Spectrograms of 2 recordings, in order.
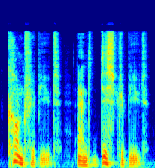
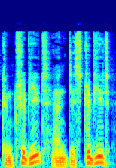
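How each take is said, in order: First: The stress falls on the first syllable. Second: The stress falls on the second syllable. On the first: This is the newer pronunciation now spreading. "the old tendency has been at work" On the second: This is the older established pronunciation. "Once, to all appearance, fixed irreversibly as"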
